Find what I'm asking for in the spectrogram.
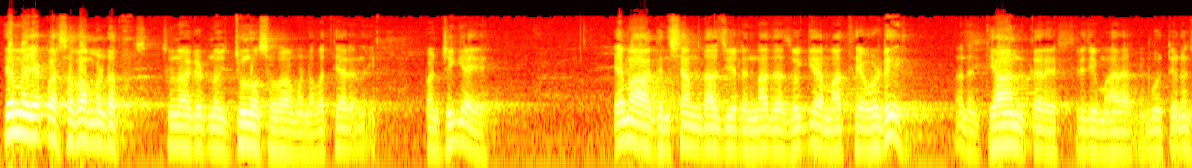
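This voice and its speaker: Monk preaching in an echoing hall. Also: male voice, mid-range voice, vocal fry, a little hiss or hum. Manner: folksy storyteller, rising to animated exclamations. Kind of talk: storytelling sermon. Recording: echoey long hall reverb.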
